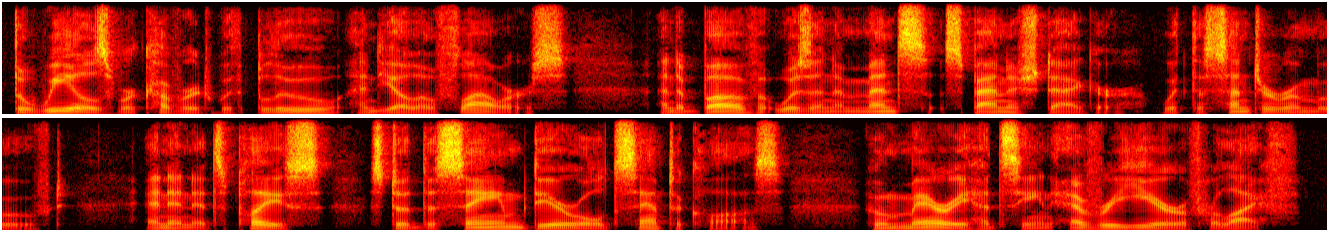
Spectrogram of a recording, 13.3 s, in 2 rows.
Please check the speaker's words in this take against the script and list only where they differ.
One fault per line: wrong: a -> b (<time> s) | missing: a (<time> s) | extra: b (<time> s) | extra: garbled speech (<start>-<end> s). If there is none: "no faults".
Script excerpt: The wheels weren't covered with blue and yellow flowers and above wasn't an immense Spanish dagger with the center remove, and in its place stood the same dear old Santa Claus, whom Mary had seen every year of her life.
wrong: weren't -> were (0.6 s)
wrong: wasn't -> was (3.9 s)
wrong: remove -> removed (6.4 s)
